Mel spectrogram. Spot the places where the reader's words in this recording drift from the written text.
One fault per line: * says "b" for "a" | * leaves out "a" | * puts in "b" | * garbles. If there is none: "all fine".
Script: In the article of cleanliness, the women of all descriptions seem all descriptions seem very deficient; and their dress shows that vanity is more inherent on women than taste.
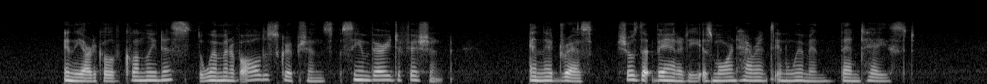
* leaves out "all descriptions seem"
* says "in" for "on"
